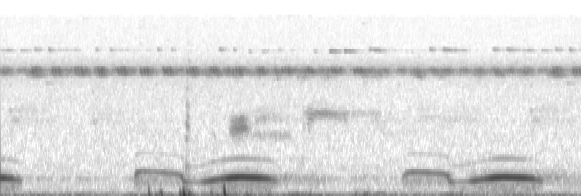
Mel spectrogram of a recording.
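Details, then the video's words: Black-naped fruit dove lure call used by hunters to call the birds in: two deep hollow coos, short opening note sliding into a longer rising hoot, spaced about three seconds apart, over a continuous shrill insect hum and a few clicks. "SUARA PIKAT PUNAI KEMBANG Black naped Fruit dove (Ptilinopus melanospilus)"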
